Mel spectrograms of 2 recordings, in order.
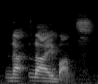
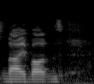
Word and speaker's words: Nimons: I never know how to say this. What about the Nymons or the Nimons or the Nymons? – Yeah, it's Nymons. You're correct, it's Nymons.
